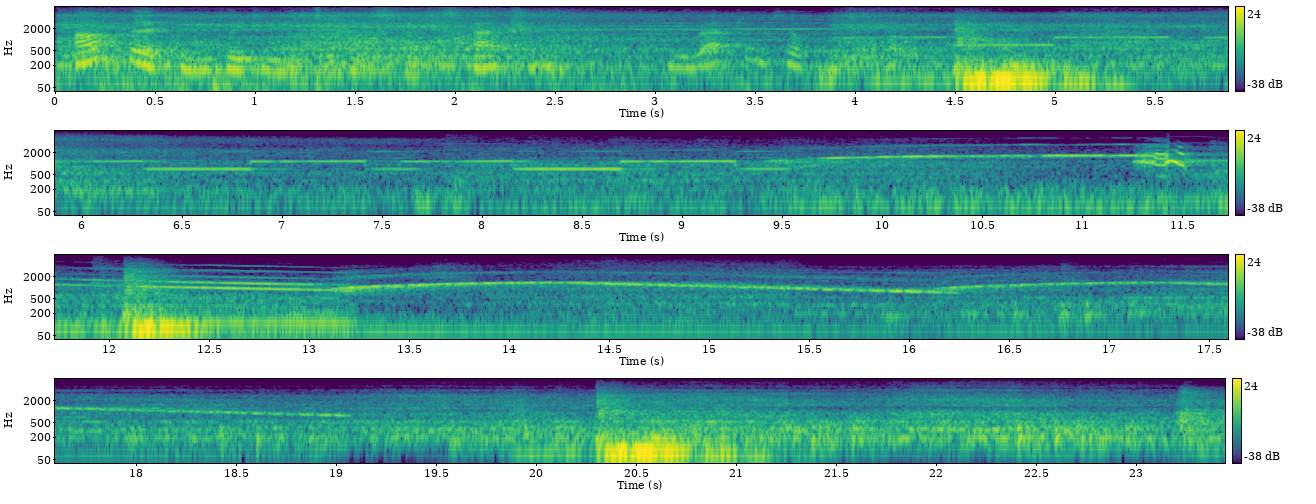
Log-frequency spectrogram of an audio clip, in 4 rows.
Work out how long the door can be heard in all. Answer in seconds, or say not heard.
3 s.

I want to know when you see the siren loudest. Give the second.
11 s.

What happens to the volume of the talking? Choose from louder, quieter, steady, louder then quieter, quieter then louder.
quieter.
